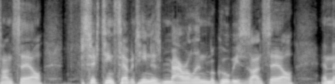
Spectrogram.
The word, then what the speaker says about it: Maryland: It's Maryland. Maryland.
